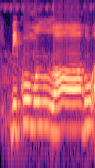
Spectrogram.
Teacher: اب اللہ کے نام سے پہلے پیش ہے تو جہاں پہلے پیش آ جائے ادھر لام کو موٹا کرتے ہیں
